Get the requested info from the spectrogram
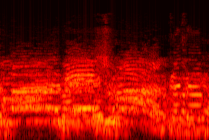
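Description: A group of women shouting a slogan together, several voices overlapping loudly.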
